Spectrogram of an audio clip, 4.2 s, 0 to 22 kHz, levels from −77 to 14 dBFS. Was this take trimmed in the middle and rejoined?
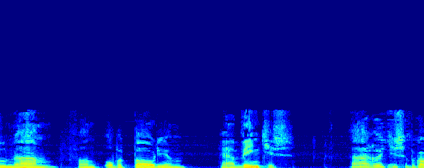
yes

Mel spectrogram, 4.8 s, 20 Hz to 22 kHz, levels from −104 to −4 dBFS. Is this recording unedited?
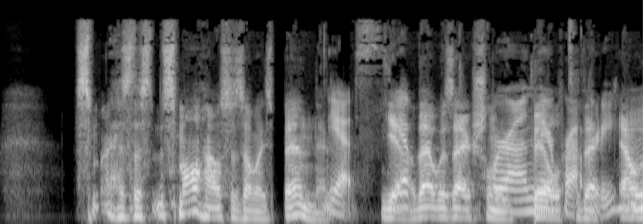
yes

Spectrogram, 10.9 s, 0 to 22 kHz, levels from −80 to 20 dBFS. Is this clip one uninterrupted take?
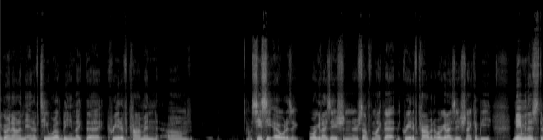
no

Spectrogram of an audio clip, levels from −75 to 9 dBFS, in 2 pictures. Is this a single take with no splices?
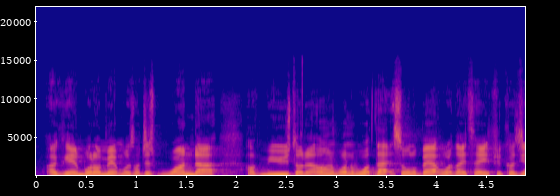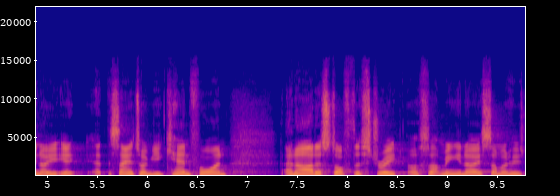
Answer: yes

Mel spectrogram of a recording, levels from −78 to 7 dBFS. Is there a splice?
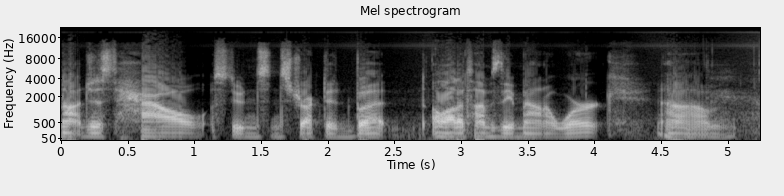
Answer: no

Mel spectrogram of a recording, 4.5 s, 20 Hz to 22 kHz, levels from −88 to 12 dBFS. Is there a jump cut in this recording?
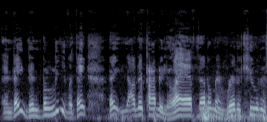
no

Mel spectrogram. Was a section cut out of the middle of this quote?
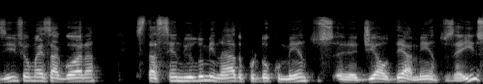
no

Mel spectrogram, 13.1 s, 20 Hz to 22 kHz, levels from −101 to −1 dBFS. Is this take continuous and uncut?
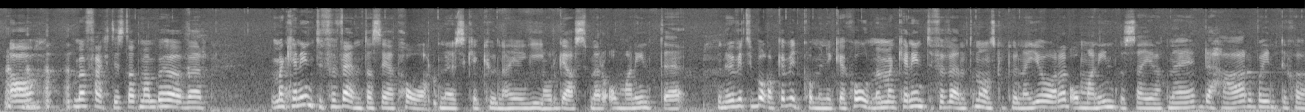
no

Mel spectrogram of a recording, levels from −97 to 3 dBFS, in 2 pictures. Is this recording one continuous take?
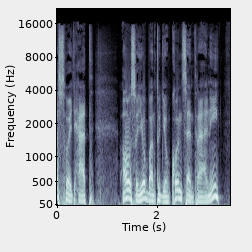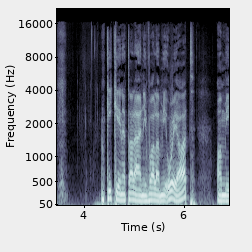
yes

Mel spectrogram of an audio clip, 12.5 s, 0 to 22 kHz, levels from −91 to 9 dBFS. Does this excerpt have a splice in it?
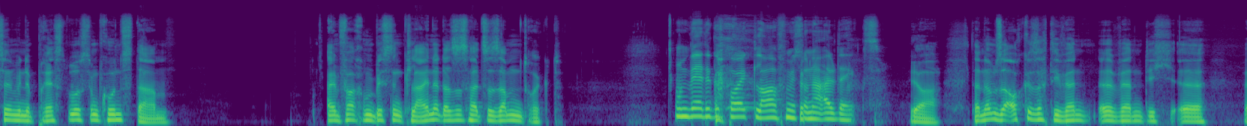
no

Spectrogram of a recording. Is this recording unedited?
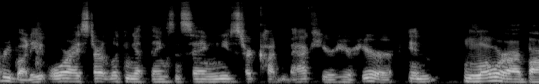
no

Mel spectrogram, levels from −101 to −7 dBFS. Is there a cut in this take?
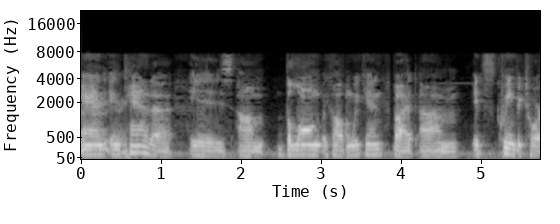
yes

